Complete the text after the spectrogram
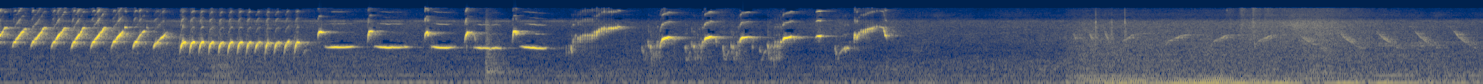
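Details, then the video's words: Canary song for training young birds: a fast buzzy trill, a steady tour of clipped piping notes, then short liquid phrases, after which the singing stops and faint room noise remains. "Best Canary Sounds !! Suitable For Canary Training"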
